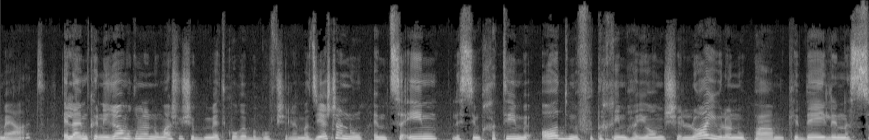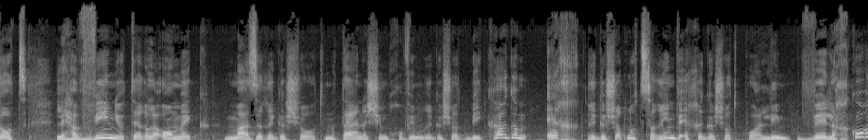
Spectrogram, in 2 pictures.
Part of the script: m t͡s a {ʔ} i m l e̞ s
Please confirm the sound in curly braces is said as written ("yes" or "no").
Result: yes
